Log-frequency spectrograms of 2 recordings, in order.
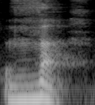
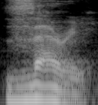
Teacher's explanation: When I say very, I'm really pushing the vv sound out. I'm voicing it. There's a strong voiced consonant sound coming out.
